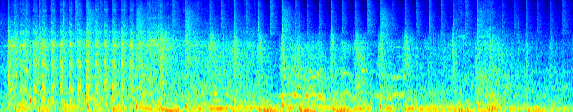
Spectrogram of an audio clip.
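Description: A vintage Toyota truck cranks and runs during a test drive, its mid-range engine idling and revving with rattling mechanical noise while people talk over it.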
